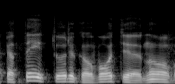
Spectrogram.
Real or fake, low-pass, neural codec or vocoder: fake; 10.8 kHz; codec, 24 kHz, 3.1 kbps, DualCodec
